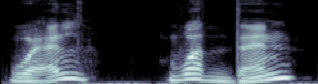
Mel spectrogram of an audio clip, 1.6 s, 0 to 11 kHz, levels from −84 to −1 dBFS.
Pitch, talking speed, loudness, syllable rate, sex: 175 Hz, 115 wpm, -18 LUFS, 2.7 syllables/s, male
